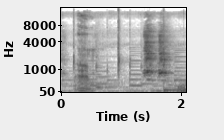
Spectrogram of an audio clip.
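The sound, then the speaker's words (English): A dog barks in a few sharp, loud bursts, with a brief pause between the early barks and a quick pair near the end. “Really? Come on, dog.”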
